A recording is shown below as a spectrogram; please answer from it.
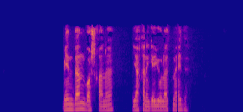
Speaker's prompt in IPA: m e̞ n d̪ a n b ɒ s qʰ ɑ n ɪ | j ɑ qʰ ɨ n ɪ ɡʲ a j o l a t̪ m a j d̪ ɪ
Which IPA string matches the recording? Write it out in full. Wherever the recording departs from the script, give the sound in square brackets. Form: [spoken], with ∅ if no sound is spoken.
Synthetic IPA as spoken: m e̞ n d̪ a n b ɒ [ʃ] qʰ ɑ n ɪ | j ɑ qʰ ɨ n ɪ ɡʲ a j o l a t̪ m a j d̪ ɪ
